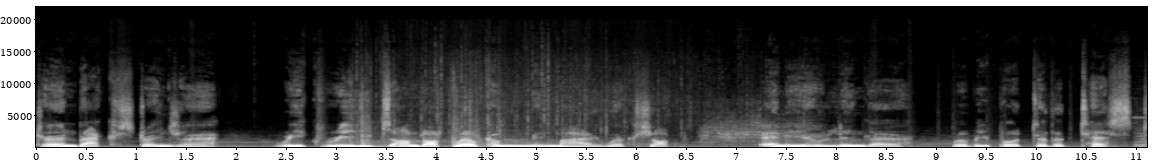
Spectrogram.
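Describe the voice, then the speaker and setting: A man does a booming, put-on character voice with a very deep, low pitch. He talks at a very slow pace over clear background music. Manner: warning, commanding.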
